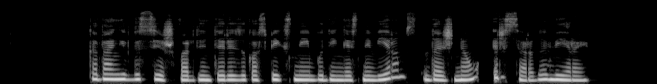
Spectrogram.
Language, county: Lithuanian, Kaunas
